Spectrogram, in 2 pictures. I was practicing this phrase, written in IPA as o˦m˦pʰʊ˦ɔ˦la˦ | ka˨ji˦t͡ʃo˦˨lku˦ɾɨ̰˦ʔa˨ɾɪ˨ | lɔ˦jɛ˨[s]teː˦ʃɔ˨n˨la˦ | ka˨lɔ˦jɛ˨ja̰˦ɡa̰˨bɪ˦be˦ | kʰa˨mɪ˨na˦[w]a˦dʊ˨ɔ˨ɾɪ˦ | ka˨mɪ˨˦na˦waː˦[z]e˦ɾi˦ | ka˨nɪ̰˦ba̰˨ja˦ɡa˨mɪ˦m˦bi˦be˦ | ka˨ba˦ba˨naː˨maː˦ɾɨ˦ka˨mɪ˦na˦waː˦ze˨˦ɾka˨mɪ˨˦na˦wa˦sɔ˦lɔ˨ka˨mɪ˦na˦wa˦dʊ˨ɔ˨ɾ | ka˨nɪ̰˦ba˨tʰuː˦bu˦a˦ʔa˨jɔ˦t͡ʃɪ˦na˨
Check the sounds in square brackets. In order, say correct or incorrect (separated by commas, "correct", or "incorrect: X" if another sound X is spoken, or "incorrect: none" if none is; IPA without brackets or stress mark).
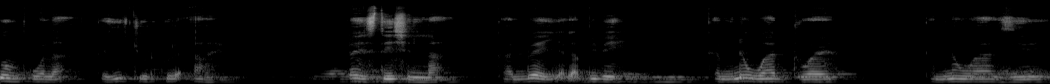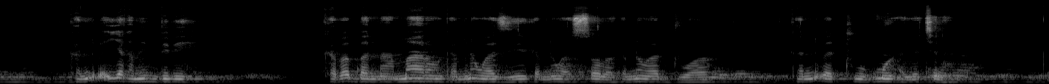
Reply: correct, correct, correct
